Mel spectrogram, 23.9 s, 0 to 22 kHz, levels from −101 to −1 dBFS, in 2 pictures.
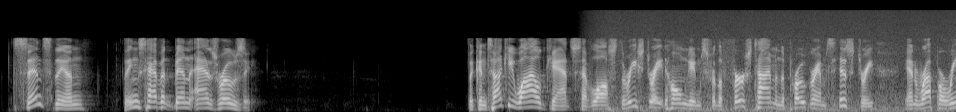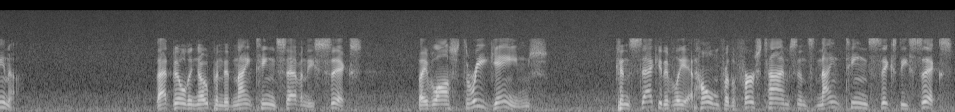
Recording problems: high frequencies cut off; noticeable; nothing above 5.5 kHz
hiss; noticeable; from 7.5 s on; 20 dB below the speech

